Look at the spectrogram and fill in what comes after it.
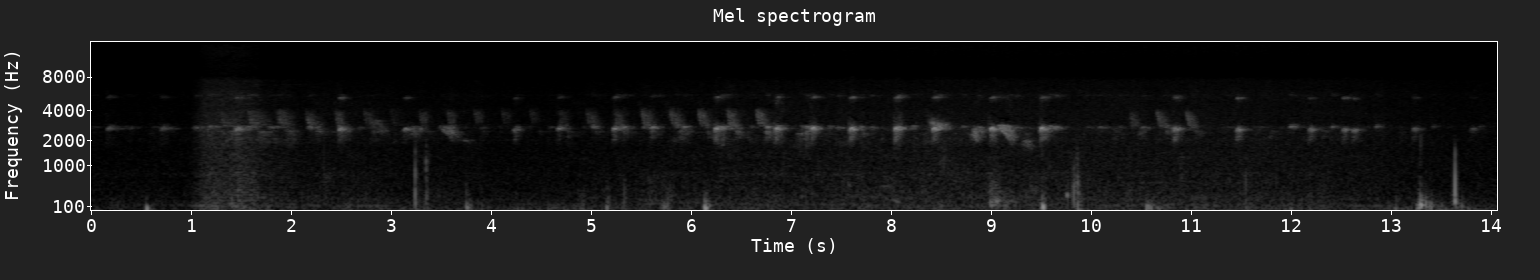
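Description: Birds chirping: short high chirps repeating a few times a second, with a quicker flurry of descending notes in the middle. A brief hiss about a second in and a few soft low thumps.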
